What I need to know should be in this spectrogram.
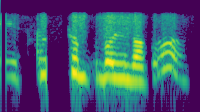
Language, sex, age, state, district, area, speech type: Nepali, female, 30-45, West Bengal, Darjeeling, urban, conversation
